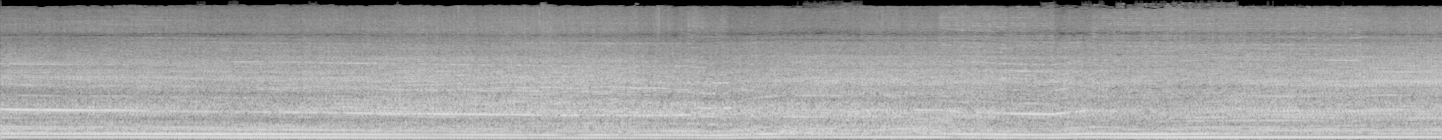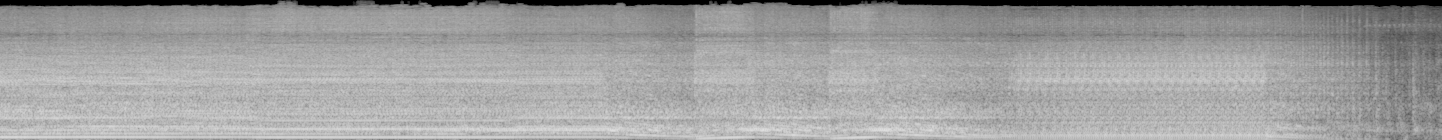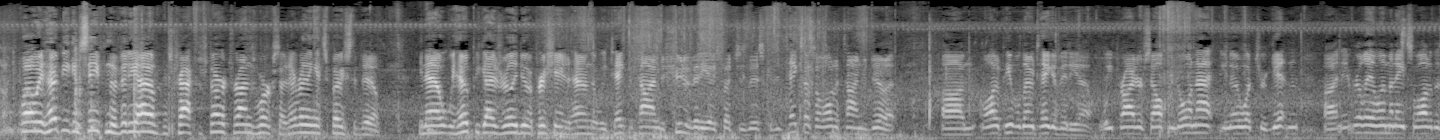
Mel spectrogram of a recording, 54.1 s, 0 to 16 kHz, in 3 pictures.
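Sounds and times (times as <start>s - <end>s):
diesel engine running: 0.0s - 37.4s.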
